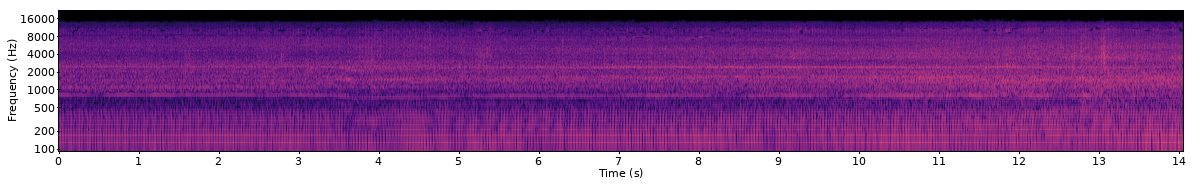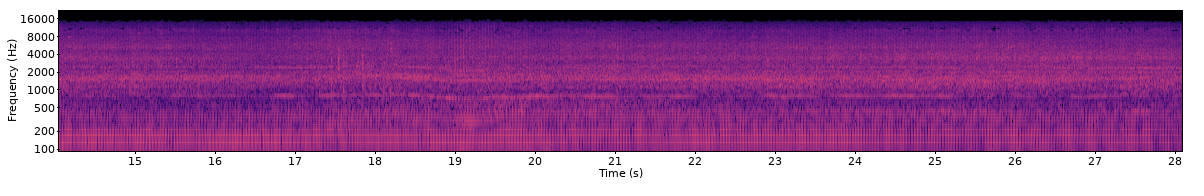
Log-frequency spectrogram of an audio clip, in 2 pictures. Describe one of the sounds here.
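A riding lawn mower's engine hums steadily nearby, growing louder as it draws closer.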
